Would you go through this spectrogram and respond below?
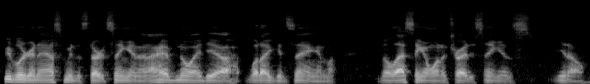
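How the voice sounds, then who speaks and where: A man's voice: deep voice, steady tone, fast. A man in his fifties hosting a casual live stream, rambling and restarting sentences in a laid-back, friendly way as he answers chat. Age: 50s. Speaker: livestream host answering chat. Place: home room.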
